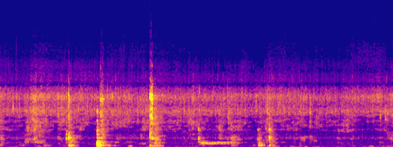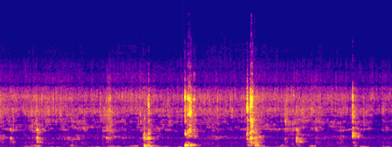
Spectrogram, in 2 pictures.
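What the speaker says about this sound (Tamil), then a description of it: "சாம்பார் பவுடர் சேர்த்துட்டு நல்லா மிக்ஸ் பண்ணி விட்டுக்கலாம்." A spoon scrapes and stirs through a pan of capsicum and tomato gravy as sambar powder is mixed in, with repeated sharp clinks over a low, steady sizzle; close by, with no talk.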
